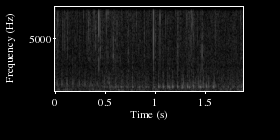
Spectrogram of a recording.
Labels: {"label": "biophony, rattle response", "recorder": "SoundTrap 500"}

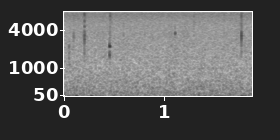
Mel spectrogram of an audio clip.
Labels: {"label": "ambient", "recorder": "HydroMoth"}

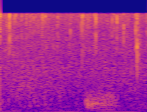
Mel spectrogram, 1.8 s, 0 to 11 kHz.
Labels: {"label": "biophony, growl", "recorder": "SoundTrap 500"}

